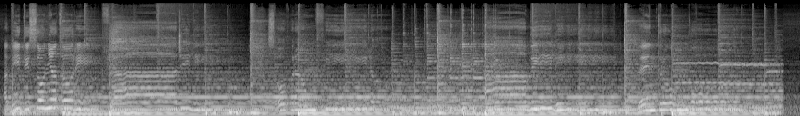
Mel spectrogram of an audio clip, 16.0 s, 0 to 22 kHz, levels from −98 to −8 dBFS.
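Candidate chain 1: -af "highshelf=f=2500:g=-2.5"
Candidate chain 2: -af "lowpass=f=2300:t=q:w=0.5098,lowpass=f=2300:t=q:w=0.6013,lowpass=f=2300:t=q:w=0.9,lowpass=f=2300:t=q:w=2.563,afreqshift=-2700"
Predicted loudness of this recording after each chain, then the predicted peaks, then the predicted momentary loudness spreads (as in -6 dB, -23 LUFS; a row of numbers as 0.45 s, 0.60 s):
-26.5 LUFS, -22.5 LUFS; -8.5 dBFS, -8.5 dBFS; 6 LU, 7 LU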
